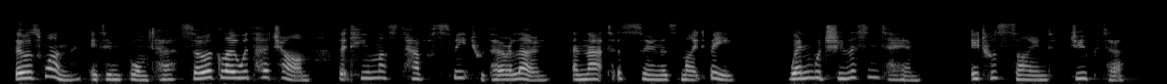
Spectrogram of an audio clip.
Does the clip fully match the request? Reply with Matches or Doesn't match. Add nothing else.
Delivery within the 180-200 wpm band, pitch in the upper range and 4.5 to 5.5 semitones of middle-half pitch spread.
Matches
